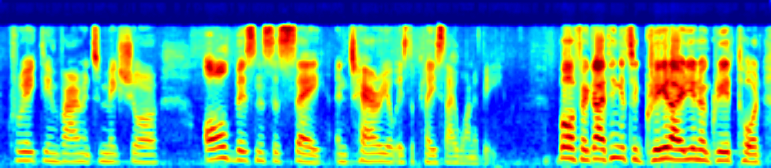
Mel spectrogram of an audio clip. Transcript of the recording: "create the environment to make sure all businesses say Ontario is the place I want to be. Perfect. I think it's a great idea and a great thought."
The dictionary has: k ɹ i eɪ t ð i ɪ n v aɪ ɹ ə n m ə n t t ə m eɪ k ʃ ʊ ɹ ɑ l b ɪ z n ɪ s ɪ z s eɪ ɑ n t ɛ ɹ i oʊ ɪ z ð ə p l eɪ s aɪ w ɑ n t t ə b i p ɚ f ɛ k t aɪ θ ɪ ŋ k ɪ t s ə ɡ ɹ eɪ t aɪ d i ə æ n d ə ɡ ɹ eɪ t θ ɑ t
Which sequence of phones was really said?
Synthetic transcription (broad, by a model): k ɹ i eɪ t ð i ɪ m v aɪ ɹ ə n m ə n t t ə m eɪ k ʃ ʊ ɹ ɑ l b ɪ z n ɪ s ɪ z s eɪ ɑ n t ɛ ɹ i oʊ ɪ z ð ə p l eɪ s aɪ w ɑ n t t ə b i p ɚ f ɛ k t aɪ θ ɪ ŋ k ɪ t s ə ɡ ɹ eɪ t aɪ d i ə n ə ɡ ɹ eɪ t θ ɑ t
